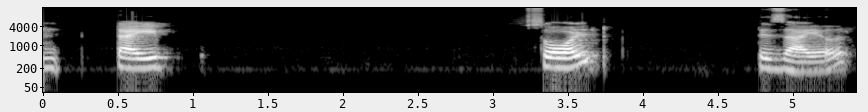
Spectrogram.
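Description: A young woman speaks calmly in short phrases close to a microphone.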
